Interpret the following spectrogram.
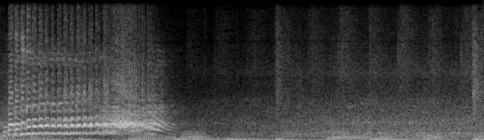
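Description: A man's long, loud shout in about the first second, its pitch rising and then falling, over background music with a repeating melody.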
